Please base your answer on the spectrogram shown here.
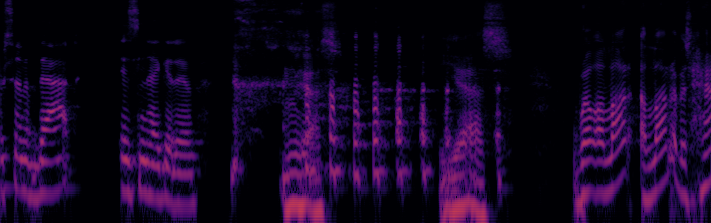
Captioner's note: laughter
